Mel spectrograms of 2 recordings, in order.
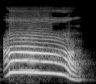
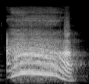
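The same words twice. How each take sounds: First: High, loud frightened scream; a full mock scream of fright; imitated scream. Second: A smaller, lighter cry of fright; a half-hearted imitated yelp; mock scared yelp. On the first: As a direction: shriek like a scared little kid. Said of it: "I was like". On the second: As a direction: play it down as not quite a scream. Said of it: "It wasn't a scream".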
